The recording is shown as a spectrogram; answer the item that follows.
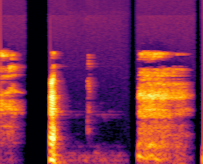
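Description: A man's laughter trails off, then a short sharp catch of breath and a breathy sigh of about half a second near the end.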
